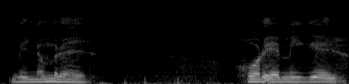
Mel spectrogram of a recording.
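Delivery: low, soft, slow Spanish gangster line; Narcos voice. Retold or imitated. Narcos impression, low and soft. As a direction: murmur it like a cartel boss. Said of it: "I sound like".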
